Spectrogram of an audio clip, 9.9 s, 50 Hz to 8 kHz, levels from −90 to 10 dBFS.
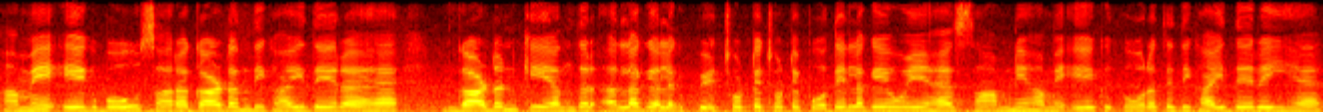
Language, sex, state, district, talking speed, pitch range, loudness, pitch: Hindi, female, Punjab, Fazilka, 175 wpm, 220-235 Hz, -19 LUFS, 230 Hz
